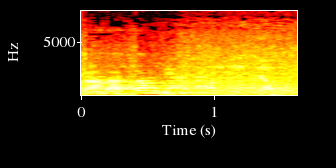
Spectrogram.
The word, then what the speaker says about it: तादात्म्य: शरद जी रोज आते हैं, शास्त्र पढ़ते हैं, जहाँ भी तादात्म्य संबंध आता है तो तादात्म्य, क्योंकि उसका जो प्रोनाउंसिएशन है ना, उच्चारण तादात्म्य।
